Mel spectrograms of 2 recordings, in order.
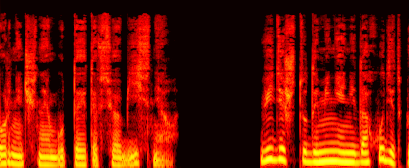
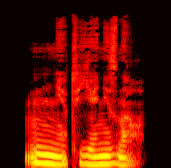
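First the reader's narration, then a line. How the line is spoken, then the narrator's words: Confused mumble. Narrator (Russian): растерянно пробормотала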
